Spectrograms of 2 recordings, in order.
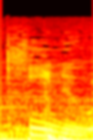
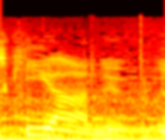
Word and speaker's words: Keanu: Thanks for mispronouncing your name. I was saying Keanu or something. It's Keanu. Is that correct? – I love movies.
